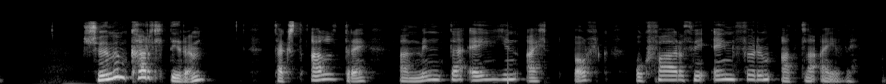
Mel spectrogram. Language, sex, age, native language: Icelandic, female, 40-49, Icelandic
